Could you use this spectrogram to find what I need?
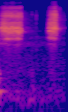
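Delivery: whispered shushing, very soft; hushing whisper. Retold or imitated. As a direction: hush the kids in a whisper. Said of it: "and my father used to say".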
